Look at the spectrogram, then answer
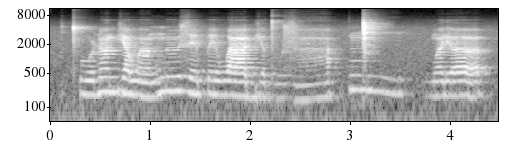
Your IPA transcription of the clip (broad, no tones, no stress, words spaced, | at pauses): tʰu ɳɐ̃bʲawɐ̃ ŋʉ zepewa bʲɐd̪o̤za̤ | ŋ͡ǀi̤ | bɐ̃ɾʲɐ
